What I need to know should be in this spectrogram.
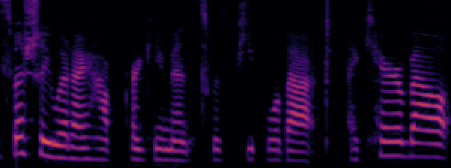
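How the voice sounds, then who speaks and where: A woman's bright, sharp voice with an American accent, at a moderate pace with ordinary pitch variation, dry and close with no echo, on a very clean recording with a silent background. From US, Filipino American. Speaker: mental health vlogger. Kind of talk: personal testimony vlog.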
